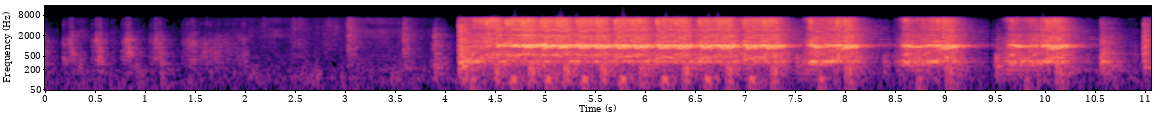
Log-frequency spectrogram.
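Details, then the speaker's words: Mower with the battery reading 12.6 V: harsh, strained cranking bursts about four per second, cut short, no firing. The owner suspects the super-tight deck belt acts as if engaged and stops the engine turning smoothly. "Is it because this belt is too tight? Deck belt is like, it's like super tight. So I wonder if it's like stuck in the on position, even though it's not, and that's stopping the engine from turning over smoothly."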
